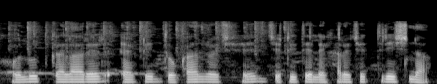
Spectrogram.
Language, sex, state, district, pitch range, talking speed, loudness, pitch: Bengali, male, West Bengal, Cooch Behar, 115-120 Hz, 135 wpm, -16 LUFS, 120 Hz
